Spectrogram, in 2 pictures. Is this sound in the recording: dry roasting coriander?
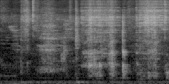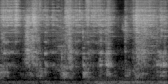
yes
